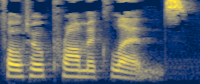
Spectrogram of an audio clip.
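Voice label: "photochromic lens", English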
